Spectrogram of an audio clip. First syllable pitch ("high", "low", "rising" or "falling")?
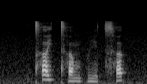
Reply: high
